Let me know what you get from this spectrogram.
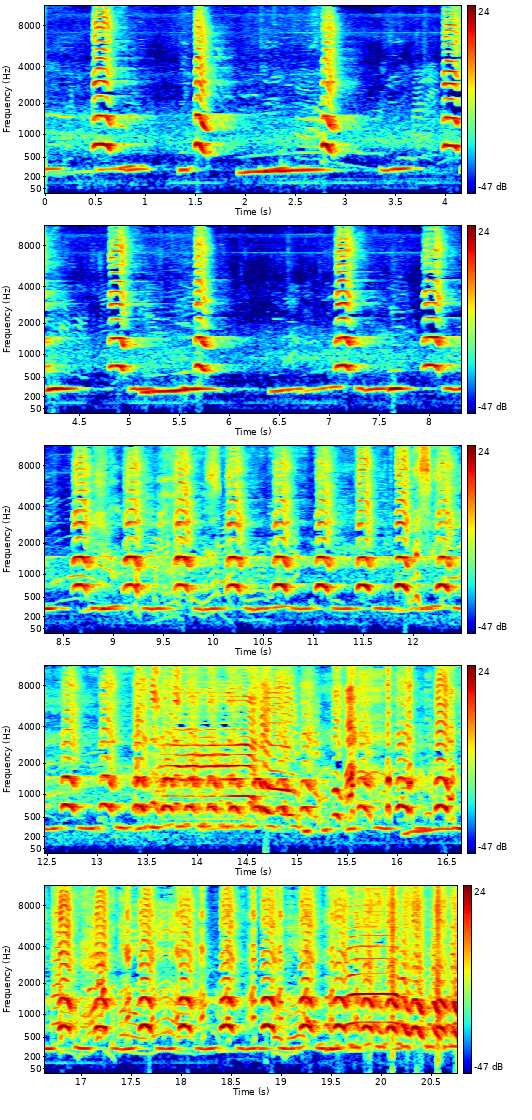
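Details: Captive siamangs at Gulf Breeze Zoo in a long calling bout: steady booming barks every half second that build and speed up, joined midway by a dense, rising chorus of shrill whoops and shrieks that grows louder toward the end.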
